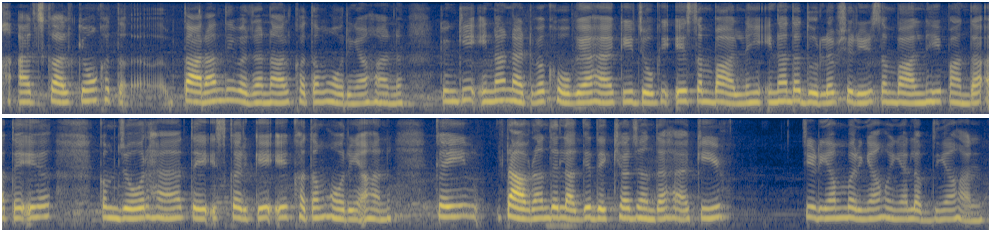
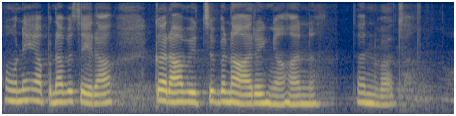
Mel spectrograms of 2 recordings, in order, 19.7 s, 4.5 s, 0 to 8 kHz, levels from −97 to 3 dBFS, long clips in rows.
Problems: background sounds at intervals, background conversations at intervals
